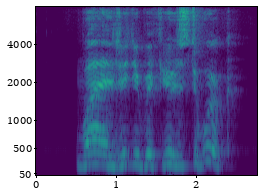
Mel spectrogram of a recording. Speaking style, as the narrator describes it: demanded Cor in a harsh voice

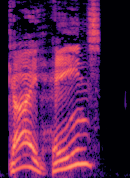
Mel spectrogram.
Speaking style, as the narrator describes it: Dowland shouted

